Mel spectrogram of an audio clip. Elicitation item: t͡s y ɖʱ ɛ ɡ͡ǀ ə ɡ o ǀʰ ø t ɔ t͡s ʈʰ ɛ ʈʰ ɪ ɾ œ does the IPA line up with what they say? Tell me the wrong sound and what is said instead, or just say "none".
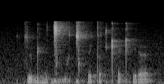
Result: none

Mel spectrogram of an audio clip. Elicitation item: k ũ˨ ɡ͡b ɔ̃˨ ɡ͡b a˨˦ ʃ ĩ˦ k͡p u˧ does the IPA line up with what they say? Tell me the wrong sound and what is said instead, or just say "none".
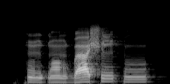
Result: none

